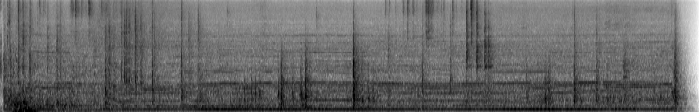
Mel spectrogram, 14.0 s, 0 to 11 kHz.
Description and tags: Electric Roller Door UP
This is an electric roller door going up. This is a stereo recording using a Rode NT-4 connected to the mic in of an Edirol R-09 made inside a 6m x 6m garage.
